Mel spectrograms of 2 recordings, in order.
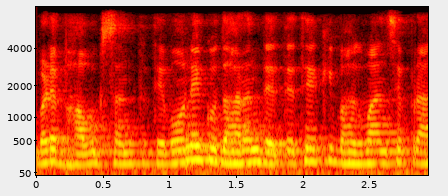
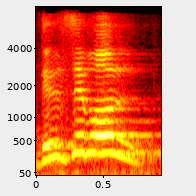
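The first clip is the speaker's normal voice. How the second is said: forceful urging; 4 semitones higher, 8 dB louder, slower than usual. Real, not acted.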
